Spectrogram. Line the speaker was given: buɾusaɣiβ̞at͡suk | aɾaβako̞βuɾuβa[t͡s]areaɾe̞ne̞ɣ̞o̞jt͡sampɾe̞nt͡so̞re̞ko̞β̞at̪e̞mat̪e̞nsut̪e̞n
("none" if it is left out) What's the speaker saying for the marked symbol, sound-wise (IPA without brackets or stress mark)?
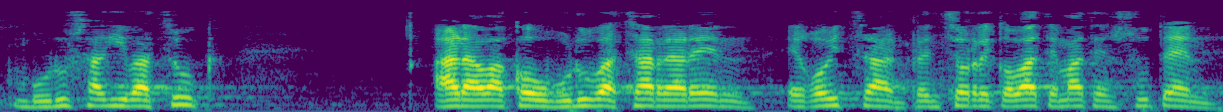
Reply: t͡s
